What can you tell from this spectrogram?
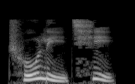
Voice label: "chu3li3qi4", Chinese; cyberchinese

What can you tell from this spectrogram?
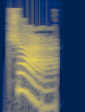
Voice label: "这儿" zhe r, chinese

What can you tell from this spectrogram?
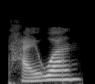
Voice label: "台" tai, chinese; cyberchinese

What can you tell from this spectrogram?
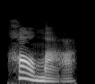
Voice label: "号码", Chinese; hao ma

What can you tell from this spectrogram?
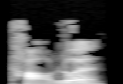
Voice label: "讨论" tao lun, chinese; cyberchinese

